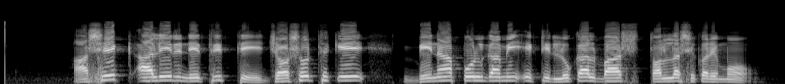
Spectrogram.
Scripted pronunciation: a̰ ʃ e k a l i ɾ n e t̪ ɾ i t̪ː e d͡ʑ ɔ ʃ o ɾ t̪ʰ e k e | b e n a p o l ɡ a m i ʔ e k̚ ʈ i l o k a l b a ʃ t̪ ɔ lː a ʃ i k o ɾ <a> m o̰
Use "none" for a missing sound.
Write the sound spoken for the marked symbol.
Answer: e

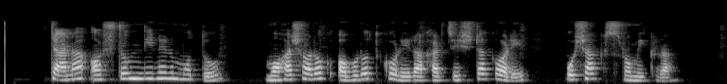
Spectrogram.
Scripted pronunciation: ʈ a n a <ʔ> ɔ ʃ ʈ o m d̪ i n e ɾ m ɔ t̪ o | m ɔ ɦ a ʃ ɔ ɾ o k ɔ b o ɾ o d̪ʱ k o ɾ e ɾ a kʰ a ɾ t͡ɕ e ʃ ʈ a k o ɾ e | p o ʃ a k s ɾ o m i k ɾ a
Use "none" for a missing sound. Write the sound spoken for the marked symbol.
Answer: ʔ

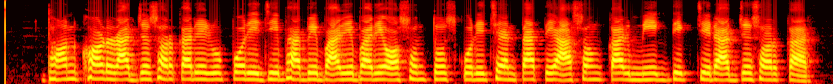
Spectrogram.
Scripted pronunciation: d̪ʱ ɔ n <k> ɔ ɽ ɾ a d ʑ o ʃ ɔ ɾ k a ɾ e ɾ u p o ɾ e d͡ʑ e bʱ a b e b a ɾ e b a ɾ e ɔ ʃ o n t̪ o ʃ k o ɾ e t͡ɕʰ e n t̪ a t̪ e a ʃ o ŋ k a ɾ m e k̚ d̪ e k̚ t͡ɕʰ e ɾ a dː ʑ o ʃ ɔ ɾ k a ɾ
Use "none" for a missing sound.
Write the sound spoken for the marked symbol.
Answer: kʰ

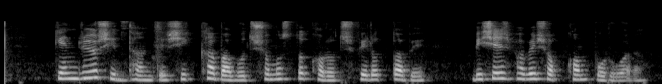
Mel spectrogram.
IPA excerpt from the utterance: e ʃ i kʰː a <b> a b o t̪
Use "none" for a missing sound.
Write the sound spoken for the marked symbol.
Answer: b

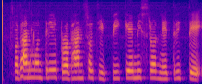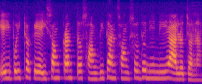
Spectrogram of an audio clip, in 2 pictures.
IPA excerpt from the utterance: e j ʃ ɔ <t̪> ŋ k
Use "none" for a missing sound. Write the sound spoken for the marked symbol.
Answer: none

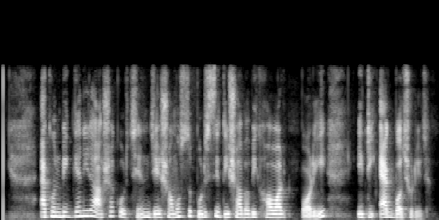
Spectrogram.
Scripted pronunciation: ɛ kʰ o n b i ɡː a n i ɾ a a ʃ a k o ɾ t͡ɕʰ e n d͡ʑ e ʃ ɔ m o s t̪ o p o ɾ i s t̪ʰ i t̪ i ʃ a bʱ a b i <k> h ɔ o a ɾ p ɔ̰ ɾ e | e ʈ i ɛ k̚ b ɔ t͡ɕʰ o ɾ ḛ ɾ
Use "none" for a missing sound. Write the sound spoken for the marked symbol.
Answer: k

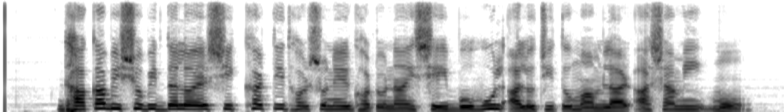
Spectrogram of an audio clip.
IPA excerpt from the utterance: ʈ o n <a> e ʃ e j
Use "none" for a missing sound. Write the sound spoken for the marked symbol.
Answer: a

